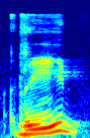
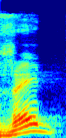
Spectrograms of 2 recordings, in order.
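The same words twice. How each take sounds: First: "రీడ్" with a long ee; present-tense pronunciation. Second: "రెడ్" with a short e, pitched higher; past-tense pronunciation. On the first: Teacher contrasts verb forms for learners, long-ee pronunciation "రీడ్". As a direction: stretch the vowel in "రీడ్" to ee. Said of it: "రీడ్ అని pronounce చేయాలి". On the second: Teacher contrasts verb forms for learners, short-e pronunciation "రెడ్". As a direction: say "రెడ్" like the colour red. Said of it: "రెడ్ అని pronounce చేయాలి". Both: Shown as a demonstration.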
